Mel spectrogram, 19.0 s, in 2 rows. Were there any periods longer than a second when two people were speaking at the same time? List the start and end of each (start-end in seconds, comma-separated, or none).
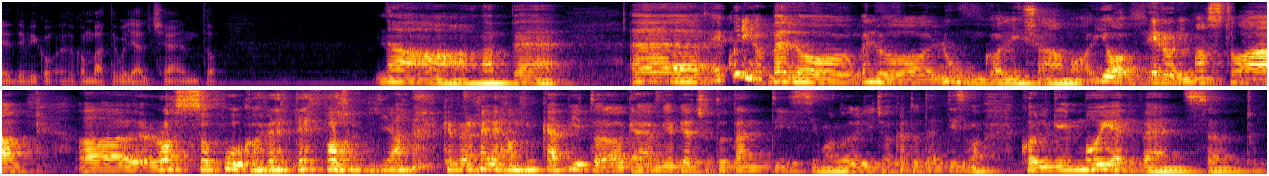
4.7-6.8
